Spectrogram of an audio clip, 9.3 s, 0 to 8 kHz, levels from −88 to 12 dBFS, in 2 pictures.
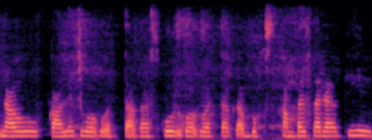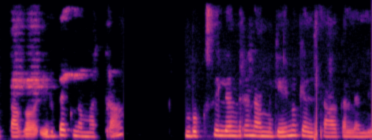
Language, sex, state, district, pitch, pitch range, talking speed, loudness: Kannada, female, Karnataka, Bellary, 250 Hz, 240-265 Hz, 110 wpm, -18 LUFS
